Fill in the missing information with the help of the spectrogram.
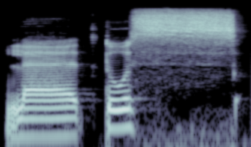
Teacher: bunyi sinnya nggak boleh nggak boleh ngikutin bibir monyongnya dhammah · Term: sin sukun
